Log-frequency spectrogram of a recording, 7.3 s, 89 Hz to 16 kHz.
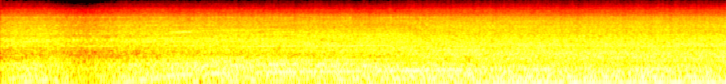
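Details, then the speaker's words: Original 4x4 Suzuki Jimny Katana with engine fan replaced by a Suzuki Vitara fan, so it sounds unlike typical Katanas; loud, even engine roar with strong fan rush on top, steady and clean, no knocks or misfires: normal running. "Sedemikian sehingga ini suaranya tidak seperti mobil-mobil Jimny Katana pada umumnya."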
